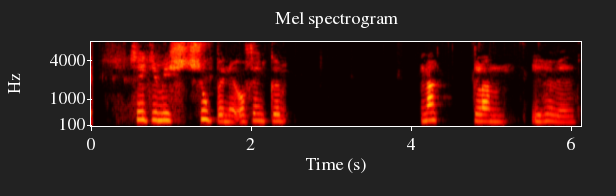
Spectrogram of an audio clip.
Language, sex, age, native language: Icelandic, female, 12, Icelandic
